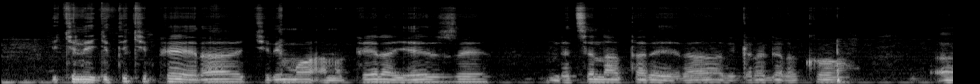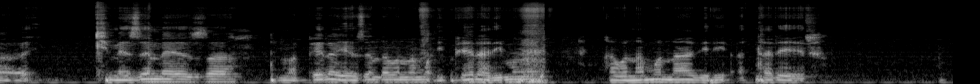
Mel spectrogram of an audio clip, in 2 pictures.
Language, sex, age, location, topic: Kinyarwanda, male, 36-49, Musanze, agriculture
